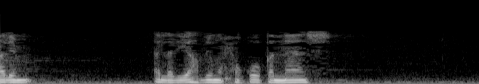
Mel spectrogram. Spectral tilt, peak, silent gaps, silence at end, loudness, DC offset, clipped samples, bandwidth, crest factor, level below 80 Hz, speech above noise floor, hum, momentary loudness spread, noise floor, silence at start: -12.5 dB/octave; -8 dBFS; none; 1.5 s; -21 LUFS; 0.8%; under 0.1%; 4.9 kHz; 16 dB; -48 dBFS; 27 dB; none; 11 LU; -47 dBFS; 0 s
